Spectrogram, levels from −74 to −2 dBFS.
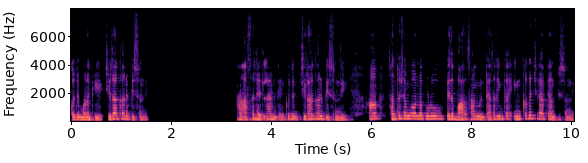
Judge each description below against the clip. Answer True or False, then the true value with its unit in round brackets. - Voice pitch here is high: False (175 Hz)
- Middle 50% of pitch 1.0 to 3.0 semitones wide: False (3.7 semitones)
